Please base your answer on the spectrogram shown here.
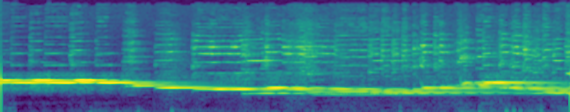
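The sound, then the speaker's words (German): Glass harmonica playing a virtuosic operatic mad-scene aria, its pure, ethereal sustained tones gliding in a slow melody that sinks lower and then lifts slightly, ringing with shimmering overtones and no voices. “Die Glasharmonika in der Wahnsinnsarie von Gaetano Donizettis Lucia di Lammermoor.”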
